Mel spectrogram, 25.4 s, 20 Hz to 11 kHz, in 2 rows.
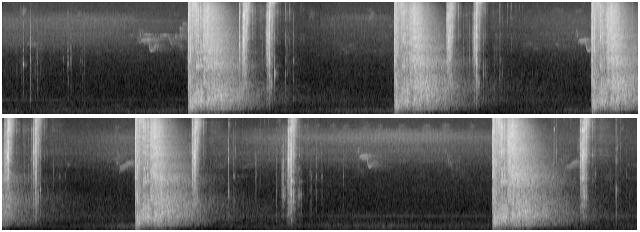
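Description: A GForce GF12 pump shotgun fires five loud, widely spaced shots at close range. Each blast is followed by brief mechanical clatter from the pump action, which is giving trouble, with quiet gaps between shots.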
